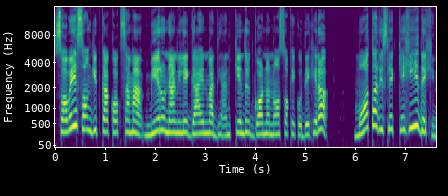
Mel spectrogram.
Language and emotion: Nepali, angry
